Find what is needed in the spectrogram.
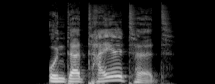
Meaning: inflection of unterteilen: 1. second-person plural preterite 2. second-person plural subjunctive II
- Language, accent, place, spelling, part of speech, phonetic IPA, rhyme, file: German, Germany, Berlin, unterteiltet, verb, [ˌʊntɐˈtaɪ̯ltət], -aɪ̯ltət, De-unterteiltet.ogg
